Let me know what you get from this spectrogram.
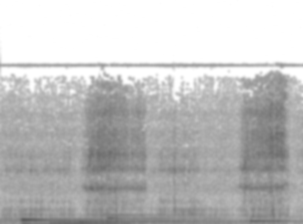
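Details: Soft, rhythmic purring of a domestic cat, its breathy pulses rising and falling about every one and a half seconds, blended with gentle held piano chords meant to calm stressed cats.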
